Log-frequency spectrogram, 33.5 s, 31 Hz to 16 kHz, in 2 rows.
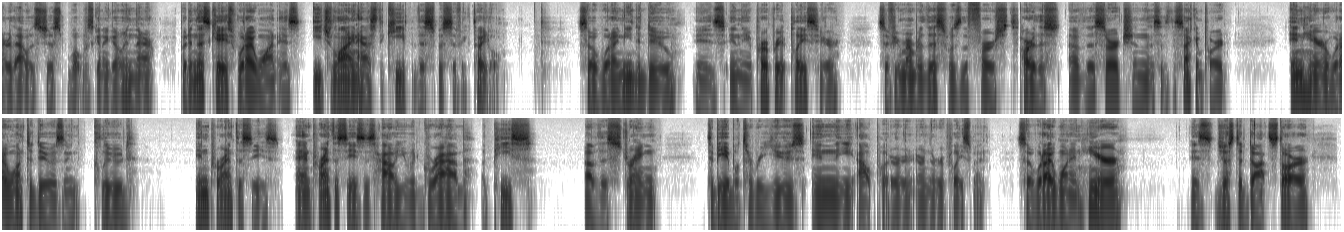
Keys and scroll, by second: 16.9-17.6 typing, 31.4-32.2 typing.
